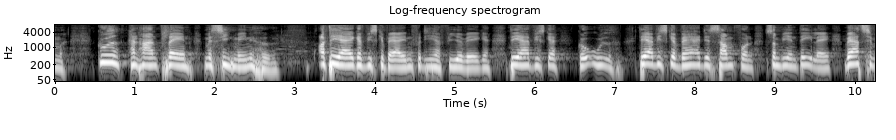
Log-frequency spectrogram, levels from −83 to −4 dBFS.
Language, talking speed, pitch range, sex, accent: Danish, 270 wpm, 170-220 Hz, male, native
